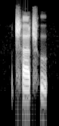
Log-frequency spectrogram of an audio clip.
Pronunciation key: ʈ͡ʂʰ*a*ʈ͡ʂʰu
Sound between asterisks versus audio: correct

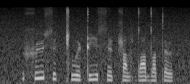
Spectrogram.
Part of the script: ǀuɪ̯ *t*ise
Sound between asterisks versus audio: incorrect: ʈ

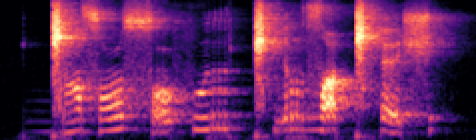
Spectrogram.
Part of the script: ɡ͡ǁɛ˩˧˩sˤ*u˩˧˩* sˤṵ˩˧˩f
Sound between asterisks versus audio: incorrect: u˨˥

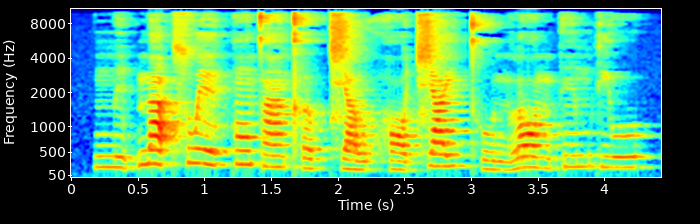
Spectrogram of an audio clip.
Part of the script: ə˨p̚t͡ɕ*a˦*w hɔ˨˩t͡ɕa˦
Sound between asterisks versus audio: incorrect: a˨˩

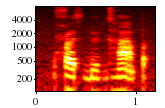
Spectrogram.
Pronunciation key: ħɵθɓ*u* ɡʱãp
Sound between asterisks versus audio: incorrect: ʉ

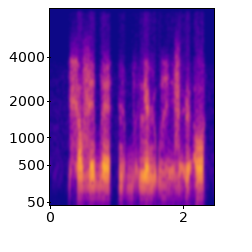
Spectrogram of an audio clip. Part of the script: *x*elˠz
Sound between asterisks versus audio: correct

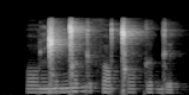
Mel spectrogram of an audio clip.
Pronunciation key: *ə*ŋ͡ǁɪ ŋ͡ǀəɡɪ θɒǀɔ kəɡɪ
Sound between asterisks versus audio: incorrect: ɔ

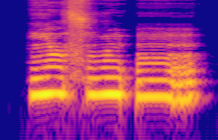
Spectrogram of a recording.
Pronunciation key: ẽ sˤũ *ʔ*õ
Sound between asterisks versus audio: correct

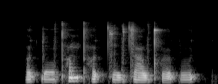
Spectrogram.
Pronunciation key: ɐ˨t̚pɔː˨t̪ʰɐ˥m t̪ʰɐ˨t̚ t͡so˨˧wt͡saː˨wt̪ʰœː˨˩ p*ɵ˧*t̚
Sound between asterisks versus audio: correct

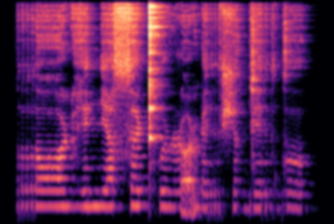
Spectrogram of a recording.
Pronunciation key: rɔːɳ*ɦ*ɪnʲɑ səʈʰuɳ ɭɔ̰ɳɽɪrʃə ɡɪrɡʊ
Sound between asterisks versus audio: correct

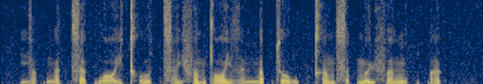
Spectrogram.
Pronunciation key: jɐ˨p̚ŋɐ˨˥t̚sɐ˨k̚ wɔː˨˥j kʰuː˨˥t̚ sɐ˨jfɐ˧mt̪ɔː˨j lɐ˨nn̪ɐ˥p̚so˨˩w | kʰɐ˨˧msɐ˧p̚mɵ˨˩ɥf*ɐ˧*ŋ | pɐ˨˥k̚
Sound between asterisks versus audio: incorrect: ɐ˨˥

